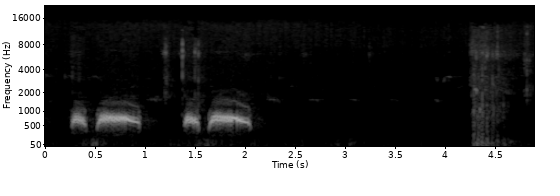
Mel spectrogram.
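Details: Spotted dove kept as a trapping decoy, 'cà lăm' stuttering style with two or three opening notes, 1/3/19: a short note then a drawn-out mellow coo, repeated twice, followed by a brief clatter.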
